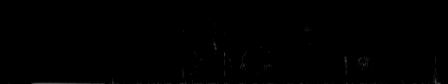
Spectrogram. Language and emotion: Russian, neutral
